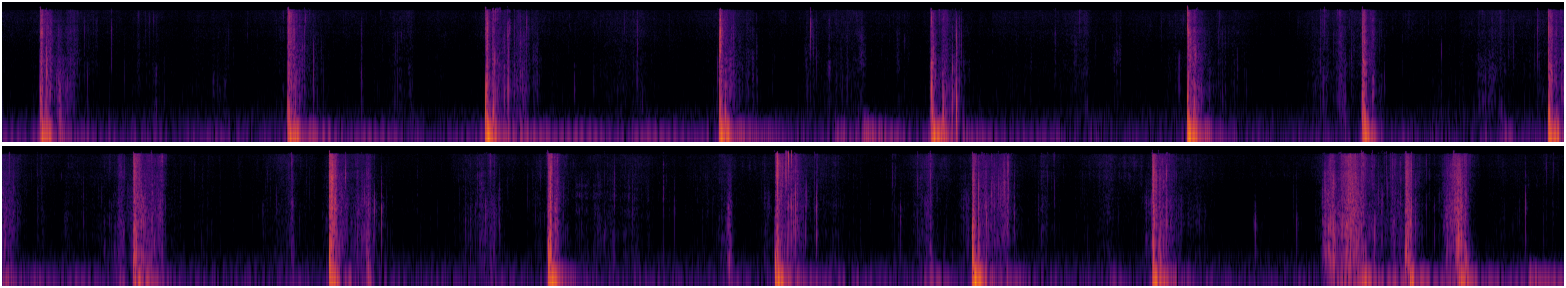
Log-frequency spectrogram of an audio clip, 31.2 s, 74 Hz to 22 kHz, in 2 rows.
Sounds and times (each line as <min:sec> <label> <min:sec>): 0:00.4 footsteps boots gravel dirt quick but separated 0:01.5
0:02.8 footsteps boots gravel dirt quick but separated 0:03.2
0:04.8 footsteps boots gravel dirt quick but separated 0:05.4
0:07.2 footsteps boots gravel dirt quick but separated 0:07.6
0:08.6 footsteps boots gravel dirt quick but separated 0:09.7
0:11.8 footsteps boots gravel dirt quick but separated 0:12.2
0:13.3 footsteps boots gravel dirt quick but separated 0:13.8
0:14.8 footsteps boots gravel dirt quick but separated 0:16.0
0:16.7 footsteps boots gravel dirt quick but separated 0:17.3
0:18.4 footsteps boots gravel dirt quick but separated 0:19.4
0:20.2 footsteps boots gravel dirt quick but separated 0:22.0
0:22.8 footsteps boots gravel dirt quick but separated 0:23.8
0:24.7 footsteps boots gravel dirt quick but separated 0:26.1
0:27.1 footsteps boots gravel dirt quick but separated 0:27.6
0:28.8 footsteps boots gravel dirt quick but separated 0:31.2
